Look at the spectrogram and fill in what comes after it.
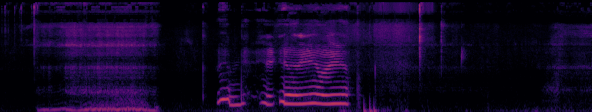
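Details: Father snoring while his daughter eats rice puff snacks: a long, low, rough snore on an inward breath, then a child's voice and quiet room sounds.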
